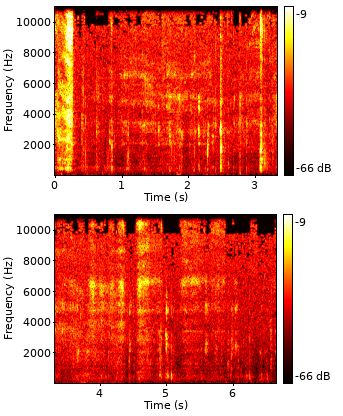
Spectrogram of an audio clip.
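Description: A close-miked bite into a BBQ chicken sub on a soft bun right at the start, then chewing with scattered small wet clicks and smacks.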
